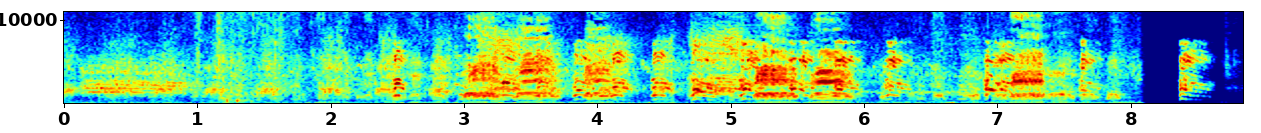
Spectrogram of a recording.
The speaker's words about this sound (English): And don't forget your friendly neighborhood ducks.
